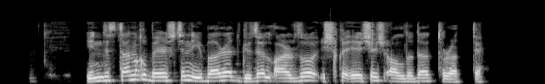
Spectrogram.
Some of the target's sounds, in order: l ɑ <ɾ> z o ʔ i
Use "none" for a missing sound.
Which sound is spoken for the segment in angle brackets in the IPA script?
ɾ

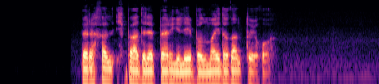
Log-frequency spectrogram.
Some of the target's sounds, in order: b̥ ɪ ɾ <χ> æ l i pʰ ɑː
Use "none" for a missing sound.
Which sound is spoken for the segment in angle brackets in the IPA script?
χ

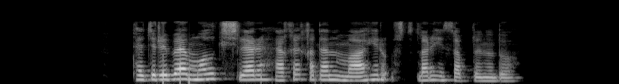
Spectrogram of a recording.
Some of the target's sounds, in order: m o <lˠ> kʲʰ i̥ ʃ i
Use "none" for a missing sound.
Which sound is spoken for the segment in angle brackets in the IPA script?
lˠ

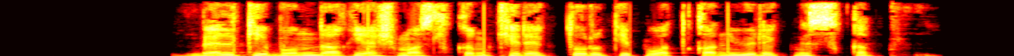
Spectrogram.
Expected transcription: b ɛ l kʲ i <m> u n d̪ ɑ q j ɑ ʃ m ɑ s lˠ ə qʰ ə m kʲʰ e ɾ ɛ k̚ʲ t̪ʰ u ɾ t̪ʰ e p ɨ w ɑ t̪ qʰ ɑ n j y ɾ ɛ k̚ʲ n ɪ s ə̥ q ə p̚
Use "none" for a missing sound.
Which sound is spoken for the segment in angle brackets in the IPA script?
b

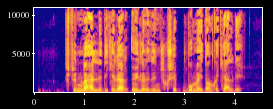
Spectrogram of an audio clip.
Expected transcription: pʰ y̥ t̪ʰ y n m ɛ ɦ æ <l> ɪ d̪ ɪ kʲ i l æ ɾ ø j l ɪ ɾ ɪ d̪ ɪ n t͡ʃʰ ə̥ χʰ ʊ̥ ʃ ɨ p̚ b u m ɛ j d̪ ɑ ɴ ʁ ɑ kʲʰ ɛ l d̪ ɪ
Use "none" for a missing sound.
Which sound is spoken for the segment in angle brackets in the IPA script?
lː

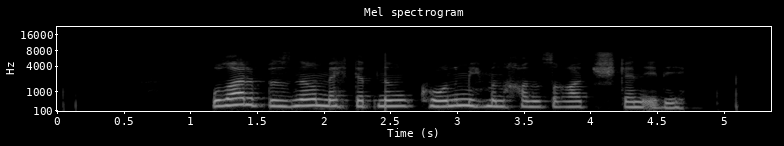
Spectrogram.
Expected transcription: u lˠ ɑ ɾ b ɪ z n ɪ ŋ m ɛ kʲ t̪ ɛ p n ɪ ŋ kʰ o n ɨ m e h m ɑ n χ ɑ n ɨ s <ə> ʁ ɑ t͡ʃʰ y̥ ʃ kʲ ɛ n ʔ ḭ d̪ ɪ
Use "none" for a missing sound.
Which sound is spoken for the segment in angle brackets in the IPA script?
ə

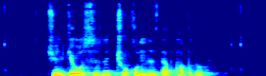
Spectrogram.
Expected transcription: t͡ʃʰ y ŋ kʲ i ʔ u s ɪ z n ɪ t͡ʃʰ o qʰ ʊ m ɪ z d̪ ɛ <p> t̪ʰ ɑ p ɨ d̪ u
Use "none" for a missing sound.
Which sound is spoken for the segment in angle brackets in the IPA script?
p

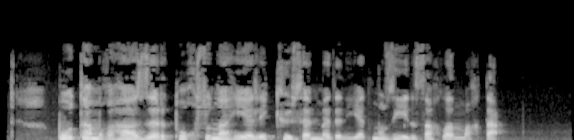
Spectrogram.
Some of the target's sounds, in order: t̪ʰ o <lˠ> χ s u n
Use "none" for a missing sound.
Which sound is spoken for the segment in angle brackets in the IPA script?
none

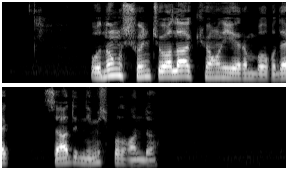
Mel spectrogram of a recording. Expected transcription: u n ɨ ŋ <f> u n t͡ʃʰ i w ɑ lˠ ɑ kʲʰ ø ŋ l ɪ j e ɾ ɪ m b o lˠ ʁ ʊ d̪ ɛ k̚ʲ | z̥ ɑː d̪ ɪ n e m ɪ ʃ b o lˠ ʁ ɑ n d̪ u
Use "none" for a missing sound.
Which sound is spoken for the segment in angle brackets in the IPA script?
ʃ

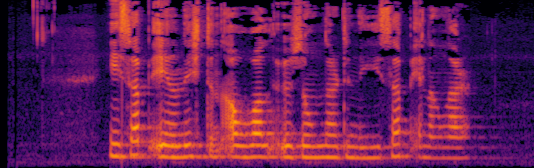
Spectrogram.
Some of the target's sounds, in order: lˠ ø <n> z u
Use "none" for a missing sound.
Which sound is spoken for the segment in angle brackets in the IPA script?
none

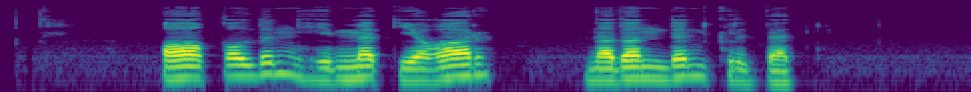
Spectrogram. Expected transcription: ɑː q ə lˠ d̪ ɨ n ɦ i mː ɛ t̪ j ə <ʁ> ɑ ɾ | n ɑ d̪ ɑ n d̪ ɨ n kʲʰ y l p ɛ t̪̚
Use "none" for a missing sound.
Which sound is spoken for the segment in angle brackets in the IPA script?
ʁ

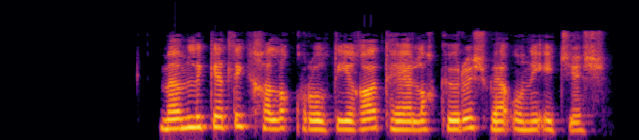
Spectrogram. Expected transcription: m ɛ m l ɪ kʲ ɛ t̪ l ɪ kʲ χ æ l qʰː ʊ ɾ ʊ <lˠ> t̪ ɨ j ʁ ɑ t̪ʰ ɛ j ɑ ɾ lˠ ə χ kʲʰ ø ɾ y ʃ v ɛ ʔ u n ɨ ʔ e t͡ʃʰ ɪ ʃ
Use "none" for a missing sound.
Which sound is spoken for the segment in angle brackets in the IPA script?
lˠ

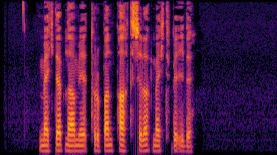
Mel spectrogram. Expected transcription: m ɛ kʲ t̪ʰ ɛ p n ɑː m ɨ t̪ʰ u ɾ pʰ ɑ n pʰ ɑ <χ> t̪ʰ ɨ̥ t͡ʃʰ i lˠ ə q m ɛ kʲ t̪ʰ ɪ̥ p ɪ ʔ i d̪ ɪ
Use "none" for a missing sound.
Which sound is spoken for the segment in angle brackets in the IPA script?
χ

